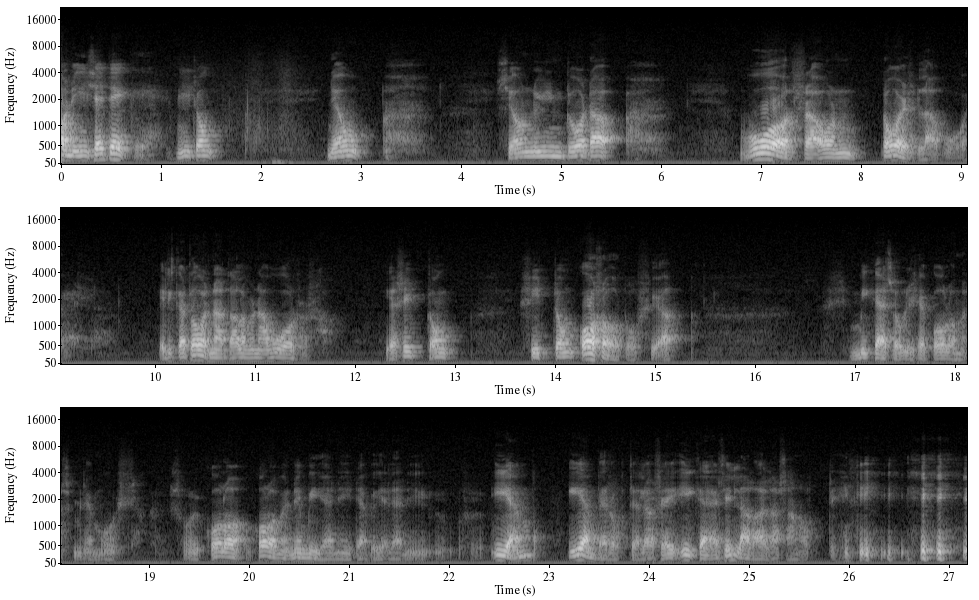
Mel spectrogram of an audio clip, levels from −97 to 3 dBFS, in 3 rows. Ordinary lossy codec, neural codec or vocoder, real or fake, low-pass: none; vocoder, 48 kHz, 128 mel bands, Vocos; fake; 19.8 kHz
